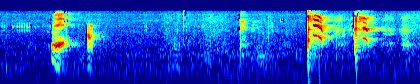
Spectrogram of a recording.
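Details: A few short, sharp, high-pitched coughs or hiccup-like bursts in a quiet room.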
